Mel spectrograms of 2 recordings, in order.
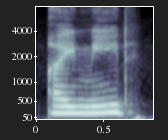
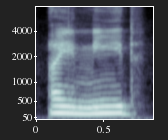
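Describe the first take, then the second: No difference in how they are said.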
